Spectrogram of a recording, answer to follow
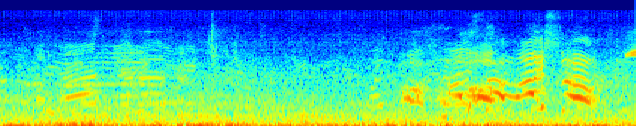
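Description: Voices shouting across an open lacrosse field, faint at first and louder about three seconds in, over a steady low rumble.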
